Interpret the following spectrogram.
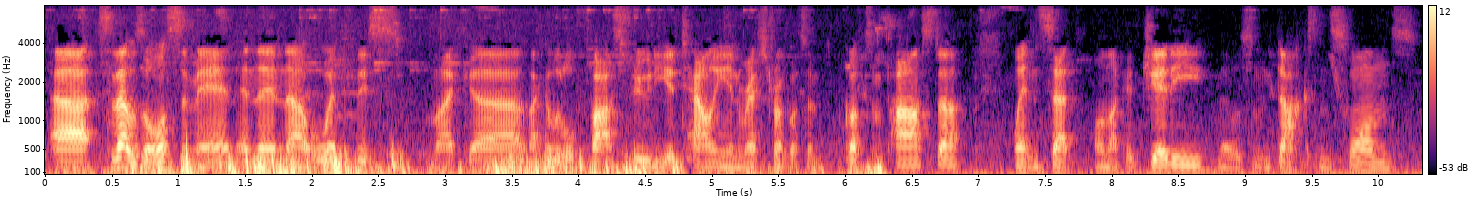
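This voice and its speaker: Rambling Australian young man, low voice. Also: brisk, background noise. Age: young adult. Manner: rambling storyteller, many fillers, slips into put-on voices. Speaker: podcast co-host. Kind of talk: casual chat.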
